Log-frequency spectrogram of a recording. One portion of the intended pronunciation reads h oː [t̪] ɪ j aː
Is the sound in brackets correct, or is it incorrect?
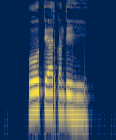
correct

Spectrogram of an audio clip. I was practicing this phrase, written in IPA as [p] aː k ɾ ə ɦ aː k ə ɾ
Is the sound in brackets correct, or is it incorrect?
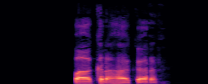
correct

